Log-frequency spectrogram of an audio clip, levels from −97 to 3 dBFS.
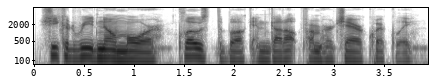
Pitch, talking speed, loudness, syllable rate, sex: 115 Hz, 230 wpm, -17 LUFS, 4.7 syllables/s, male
